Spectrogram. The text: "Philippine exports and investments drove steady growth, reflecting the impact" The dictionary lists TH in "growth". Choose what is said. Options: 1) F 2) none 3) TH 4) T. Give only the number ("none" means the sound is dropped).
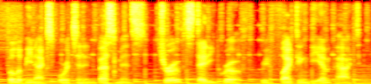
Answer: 3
